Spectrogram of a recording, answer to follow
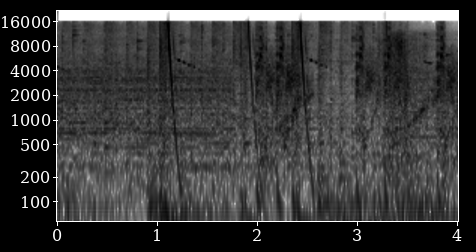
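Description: Cartoon machine sound effects of the rotor on the aircraft's nose being switched on and running: mechanical whirring and clanking with several quick falling whooshes.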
